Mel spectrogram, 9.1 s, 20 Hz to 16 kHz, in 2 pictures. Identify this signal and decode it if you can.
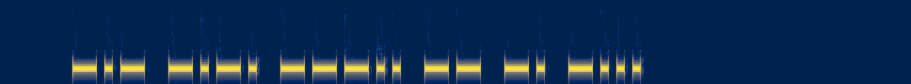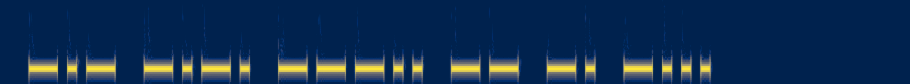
Morse code, heard as a keyed tone, about 32 wpm, 700 Hz. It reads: KC8MNB KC8MNB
